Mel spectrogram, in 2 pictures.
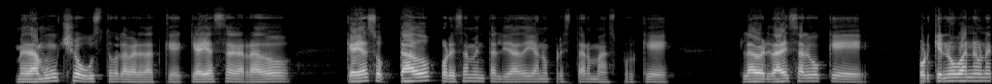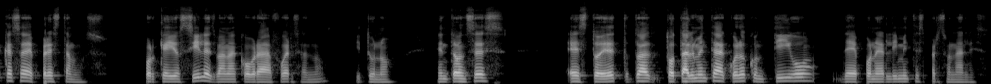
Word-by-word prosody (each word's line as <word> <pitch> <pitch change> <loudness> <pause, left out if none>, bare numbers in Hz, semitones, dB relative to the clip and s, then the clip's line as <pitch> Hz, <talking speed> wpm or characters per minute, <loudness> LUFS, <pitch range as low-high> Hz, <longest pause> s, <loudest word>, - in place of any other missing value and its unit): Me 125 0 0
da 125 0 +7
mucho 165 +3 +1
gusto, 135 -1 -4
la 125 -1 -1
verdad, 115 0 0
que 110 -3 -6
que 125 - -4
hayas 130 +3 +4
agarrado, 125 +1 +1 0.5
que 140 - +6
hayas 160 +4 +6
optado 165 +4 +5
por 145 -4 0
esa 155 +3 -3
mentalidad 135 -5 -3
de 130 - -2
ya 125 0 -1
no 130 0 -9
prestar 130 -1 -6
más, 115 -2 -7
porque 115 -3 -6 0.6
la 135 +1 +3
verdad 135 0 +6
es 145 +1 -1
algo 150 0 0
que, 125 -5 -1 0.4
¿por 145 0 0
qué 155 - +4
no 160 +1 +4
van 165 0 +5
a - - +3
una 165 0 0
casa 165 0 -2
de 155 -4 +1
préstamos? 130 -5 -7 0.3
Porque 135 - -3
ellos 130 -1 0
sí 155 +5 -1
les 165 -7 -1
van 125 0 -2
a 125 - -4
cobrar 120 -1 0
a - - -5
fuerzas, 115 -1 -8
¿no? 120 +5 -19 0.3
Y - - -20
tú 120 - -9
no. 115 0 -11 0.4
Entonces, 140 - -2 0.6
estoy 140 -1 0
de 140 - +3
total 140 +2 -2
totalmente 145 +3 +1
de 160 - +6
acuerdo 150 +1 -3
contigo 160 +5 -5
de 130 0 -4
poner 125 -1 -3
límites 135 +2 -9
personales. 115 -4 -12
135 Hz, 185 wpm, -23 LUFS, 125-150 Hz, 0.6 s, da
